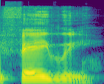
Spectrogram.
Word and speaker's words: Fadely: special guest uh jeremy fadely did i pronounce that right i hope her pronounced your last name right bro yeah you got it all right what's up brother nice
